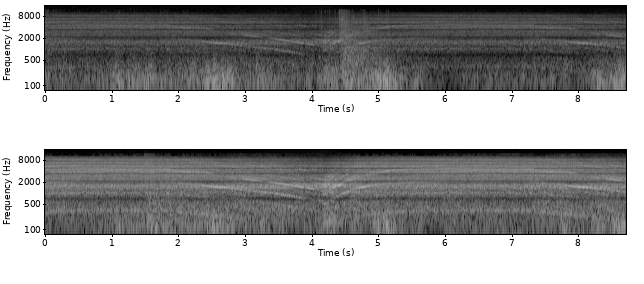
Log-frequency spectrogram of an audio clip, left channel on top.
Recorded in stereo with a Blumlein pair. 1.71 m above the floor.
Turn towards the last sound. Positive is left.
turn(degrees=-55)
